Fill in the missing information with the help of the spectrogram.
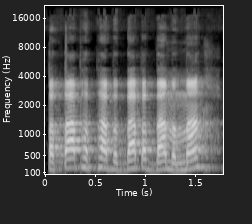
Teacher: ਸਾਡੇ ਜਿਹੜੇ ਦੋਨੇ ਬੁੱਲ ਨੇ ਉਹ ਆਪਸ 'ਚ ਜੁੜ ਜਾਂਦੇ ਨੇ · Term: ਹੋਠੀ ਧੁਨੀਆਂ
